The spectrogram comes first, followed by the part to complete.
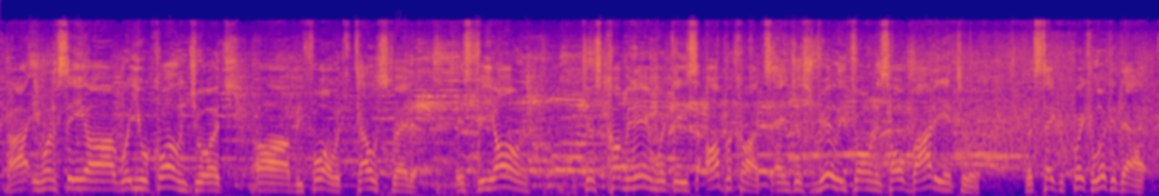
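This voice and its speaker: Chatty, joking ringside co-commentator, man, loud music behind. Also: a little high, fairly quick, over a noisy crowd. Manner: jokey, chatty. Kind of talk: boxing commentary and interview. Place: live amateur boxing event.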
